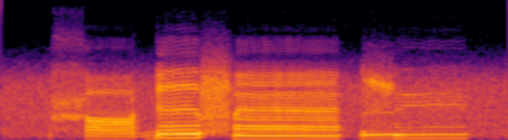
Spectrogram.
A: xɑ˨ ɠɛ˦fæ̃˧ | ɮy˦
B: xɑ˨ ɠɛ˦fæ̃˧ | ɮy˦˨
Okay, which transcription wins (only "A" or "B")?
A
